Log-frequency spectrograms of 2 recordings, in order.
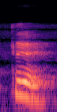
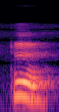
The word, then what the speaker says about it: peu: Como que eu vou pronunciar o E e o U? E. Como na palavra peu, peu, que significa pouco.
